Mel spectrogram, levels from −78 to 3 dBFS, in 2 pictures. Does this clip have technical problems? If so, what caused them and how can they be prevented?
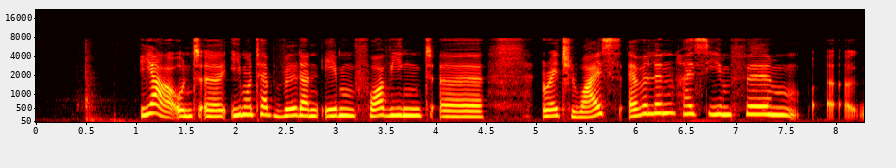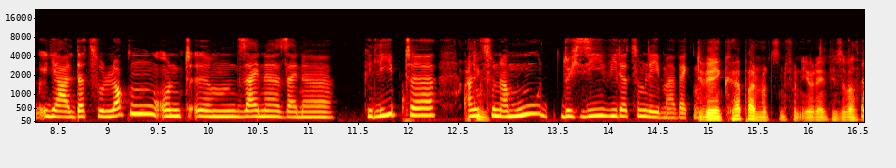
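No, nothing here points to a technical problem, so there's nothing to trace back to a cause or guard against.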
